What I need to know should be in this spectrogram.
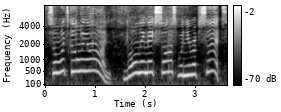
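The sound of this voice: A woman's squeaky, extremely high-pitched cartoonish character voice, at a moderate pace with very even loudness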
